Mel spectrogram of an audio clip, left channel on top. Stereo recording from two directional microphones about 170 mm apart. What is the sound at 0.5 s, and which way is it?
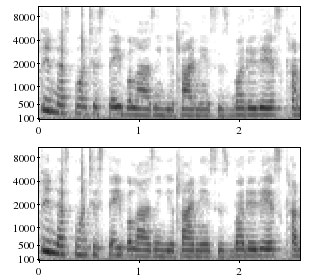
A woman's voice, 40° right (ahead or behind).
